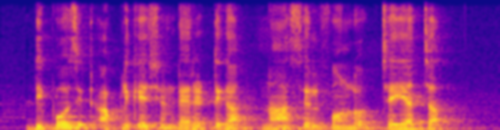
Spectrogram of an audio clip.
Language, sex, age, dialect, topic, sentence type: Telugu, male, 18-24, Utterandhra, banking, question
